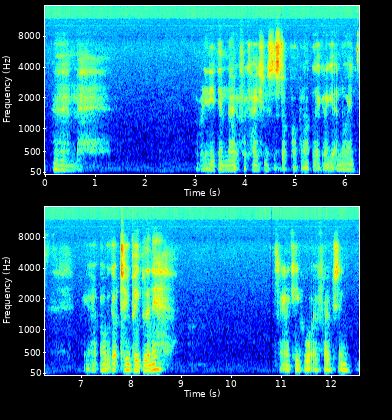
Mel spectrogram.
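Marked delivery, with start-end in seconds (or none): 0.2-6.2 soft, hushed, very quiet speech. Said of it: "very quietly".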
